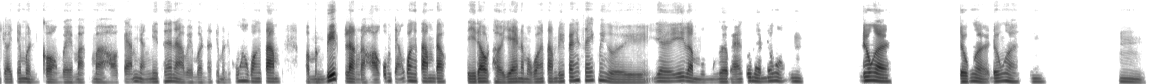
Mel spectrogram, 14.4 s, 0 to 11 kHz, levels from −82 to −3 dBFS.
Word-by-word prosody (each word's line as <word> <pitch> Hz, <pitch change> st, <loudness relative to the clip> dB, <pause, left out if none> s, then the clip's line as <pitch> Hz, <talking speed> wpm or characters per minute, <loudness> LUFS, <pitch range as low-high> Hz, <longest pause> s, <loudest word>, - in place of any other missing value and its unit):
trợ 100 Hz, -, -5 dB
cho 115 Hz, -, -4 dB
mình, 110 Hz, -4 st, -4 dB
còn 100 Hz, -3 st, 0 dB
về 95 Hz, 0 st, -5 dB
mặt 95 Hz, -1 st, -5 dB
mà 100 Hz, -3 st, -3 dB
họ 90 Hz, 0 st, -5 dB
cảm 105 Hz, +5 st, -3 dB
nhận 110 Hz, -4 st, -6 dB
như 110 Hz, 0 st, -4 dB
thế 130 Hz, +2 st, -3 dB
nào 110 Hz, -6 st, -1 dB
về 95 Hz, 0 st, -8 dB
mình 95 Hz, -1 st, -9 dB
á 95 Hz, -, -12 dB
thì 115 Hz, -, -14 dB
mình 95 Hz, -2 st, -13 dB
cũng 130 Hz, -, -8 dB
hông 135 Hz, -2 st, -4 dB
quan 115 Hz, -1 st, -1 dB
tâm. 115 Hz, 0 st, +5 dB, 0.3 s
Và 100 Hz, -, -1 dB
mình 100 Hz, 0 st, -7 dB
biết 200 Hz, -, +11 dB
rằng 115 Hz, -4 st, +5 dB
là 95 Hz, -, -1 dB
họ 95 Hz, 0 st, 0 dB
cũng 135 Hz, +5 st, -5 dB
chẳng -, -, -6 dB
quan 150 Hz, -2 st, +2 dB
tâm 120 Hz, -2 st, +2 dB
đâu, 115 Hz, -1 st, +5 dB, 0.3 s
tại 110 Hz, -, -2 dB
vì 110 Hz, -, +1 dB
đâu 120 Hz, 0 st, +7 dB
thời 95 Hz, -3 st, -2 dB
gian 110 Hz, +1 st, +3 dB
đâu 110 Hz, -, -2 dB
mà 100 Hz, -, -4 dB
quan 110 Hz, +3 st, -1 dB
tâm, 115 Hz, 0 st, 0 dB
đi 120 Hz, -, -2 dB
phán 150 Hz, +1 st, +2 dB
xét 160 Hz, +1 st, -2 dB
mấy 160 Hz, -, -2 dB
người 95 Hz, -3 st, -4 dB
yeah, 130 Hz, -1 st, -1 dB
ý 145 Hz, +3 st, -1 dB
là 130 Hz, -, +3 dB
một 100 Hz, -4 st, -7 dB
người 110 Hz, 0 st, 0 dB
bạn 100 Hz, 0 st, -3 dB
của 145 Hz, -, 0 dB
mình, 120 Hz, -3 st, -1 dB
đúng 140 Hz, +2 st, -2 dB
hông? 135 Hz, -4 st, -5 dB
Ừm, 125 Hz, -1 st, -6 dB, 0.7 s
đúng 155 Hz, +1 st, +6 dB
rồi. 135 Hz, -3 st, +8 dB, 0.9 s
Đúng 115 Hz, +3 st, +3 dB
rồi, 115 Hz, -6 st, 0 dB
đúng 125 Hz, +4 st, +1 dB
rồi, 130 Hz, -5 st, -1 dB
ừm. 115 Hz, -1 st, -9 dB, 0.9 s
Ừm. 110 Hz, -5 st, -7 dB
115 Hz, 275 wpm, -26 LUFS, 100-125 Hz, 0.9 s, biết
